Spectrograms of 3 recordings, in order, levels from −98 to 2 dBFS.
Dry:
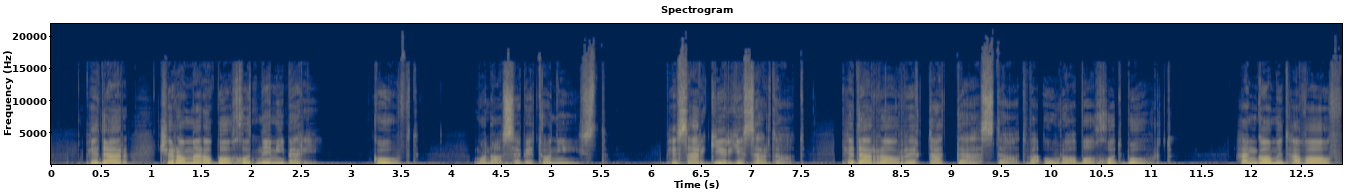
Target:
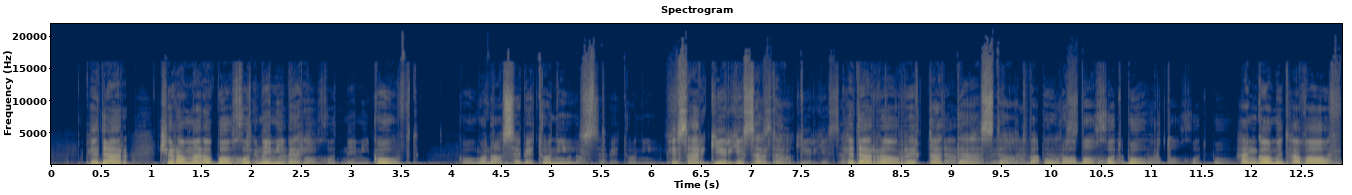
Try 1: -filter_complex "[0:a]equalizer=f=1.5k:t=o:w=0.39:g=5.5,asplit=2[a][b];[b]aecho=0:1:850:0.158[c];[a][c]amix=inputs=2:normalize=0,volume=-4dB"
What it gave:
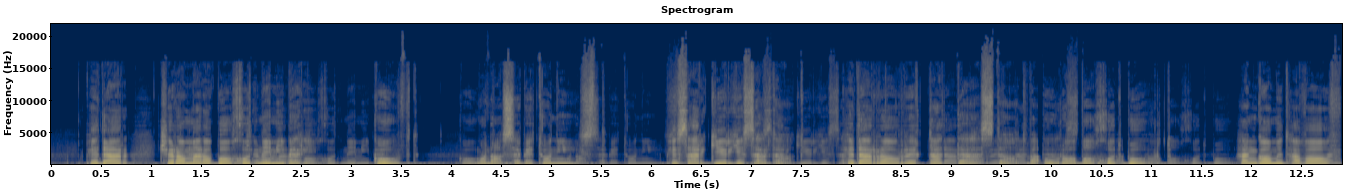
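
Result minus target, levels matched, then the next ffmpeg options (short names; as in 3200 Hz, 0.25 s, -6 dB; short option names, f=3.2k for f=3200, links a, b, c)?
2000 Hz band +4.5 dB
-filter_complex "[0:a]equalizer=f=1.5k:t=o:w=0.39:g=-2,asplit=2[a][b];[b]aecho=0:1:850:0.158[c];[a][c]amix=inputs=2:normalize=0,volume=-4dB"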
